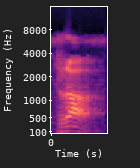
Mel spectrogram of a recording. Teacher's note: आपका जीभ हल्का सा मुड़ेगा और कंपन होगा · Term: प्रकंपित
